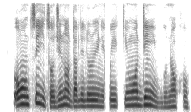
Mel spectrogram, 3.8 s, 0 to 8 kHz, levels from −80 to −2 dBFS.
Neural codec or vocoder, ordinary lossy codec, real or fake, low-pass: none; none; real; 7.2 kHz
